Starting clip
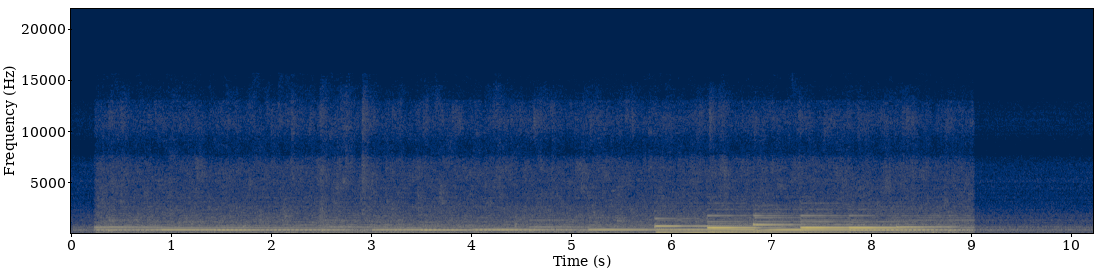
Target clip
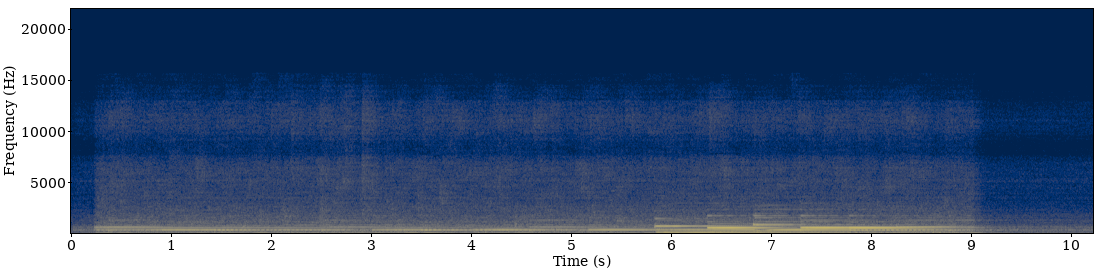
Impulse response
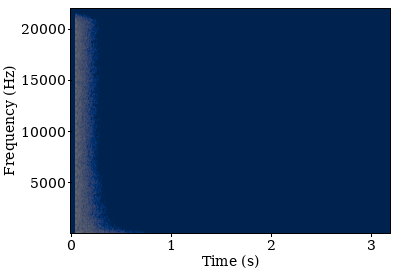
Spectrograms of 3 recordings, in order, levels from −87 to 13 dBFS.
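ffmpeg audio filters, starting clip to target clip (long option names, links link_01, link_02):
-filter_complex "[0:a]asplit=2[link_01][link_02];[1:a]atrim=start_sample=2205,highshelf=frequency=5400:gain=8,adelay=42[link_03];[link_02][link_03]afir=irnorm=-1:irlink=0,volume=-8dB[link_04];[link_01][link_04]amix=inputs=2:normalize=0"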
